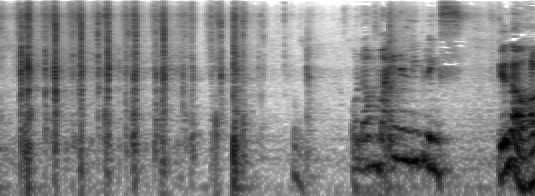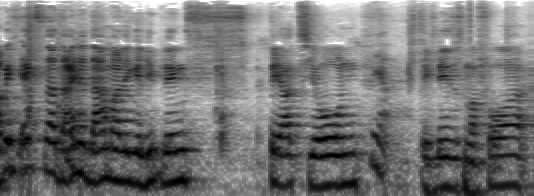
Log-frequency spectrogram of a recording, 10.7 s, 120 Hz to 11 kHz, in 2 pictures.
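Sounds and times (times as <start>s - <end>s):
packet of instant mashed potatoes with meatballs and seasoning sachets shaken: 0.0s - 2.7s
speech: 3.7s - 7.5s, 8.1s - 10.6s.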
